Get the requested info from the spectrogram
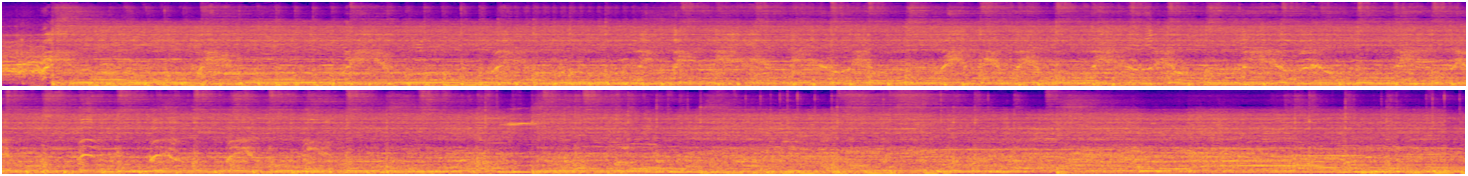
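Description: Rock band playing live at full volume, with distorted electric guitars, bass and drums and a singer. It kicks in abruptly right at the start and stays steady.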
